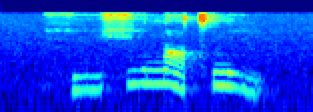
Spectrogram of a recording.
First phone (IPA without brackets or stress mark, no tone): h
